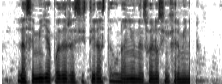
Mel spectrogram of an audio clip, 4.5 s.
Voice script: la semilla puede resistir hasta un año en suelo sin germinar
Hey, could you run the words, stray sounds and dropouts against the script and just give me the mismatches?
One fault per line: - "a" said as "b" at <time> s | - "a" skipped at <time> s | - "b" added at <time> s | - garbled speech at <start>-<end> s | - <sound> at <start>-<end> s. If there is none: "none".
- "el" added at 2.8 s
- dropout at 3.8-3.9 s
